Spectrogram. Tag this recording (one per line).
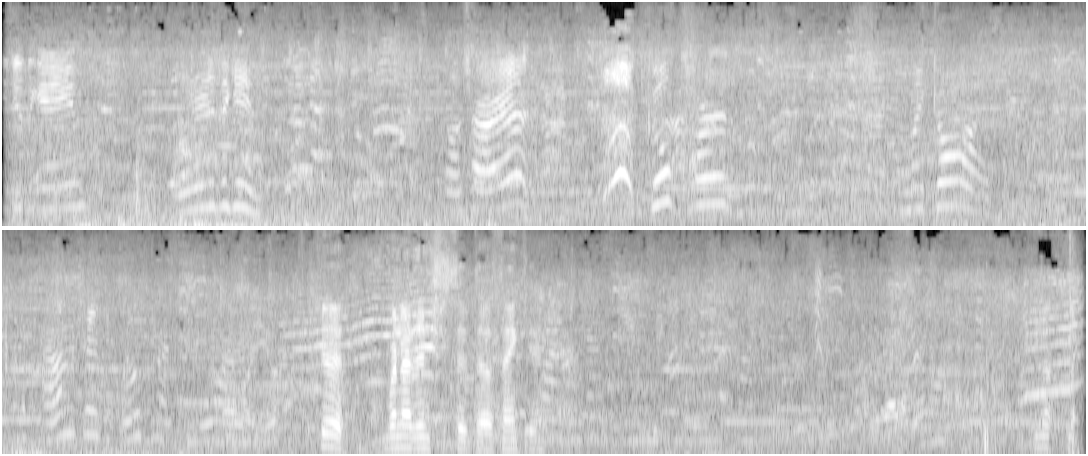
balloon
atlantic-city
boardwalk
field-recording
dart
game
